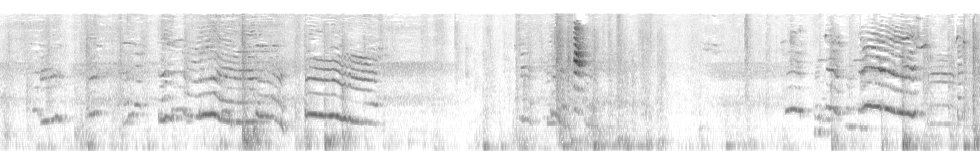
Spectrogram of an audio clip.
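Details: Playing Old English Sheepdog puppies aged six weeks give sharp, bending yelps and squeals in quick bursts, mixed with low growls and rustling, then a final cluster of high whines.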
